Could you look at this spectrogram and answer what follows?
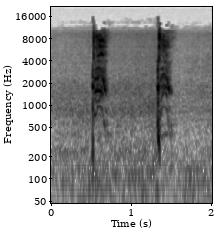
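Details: An adult man coughs while smoking a cigar outdoors: two short, dry cough bursts about a second apart.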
